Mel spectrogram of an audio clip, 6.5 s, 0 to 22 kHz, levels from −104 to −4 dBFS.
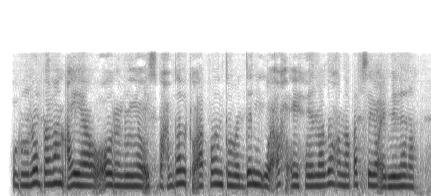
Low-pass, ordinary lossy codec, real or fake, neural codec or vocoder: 7.2 kHz; none; fake; codec, 16 kHz, 1 kbps, FreqCodec, larger model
